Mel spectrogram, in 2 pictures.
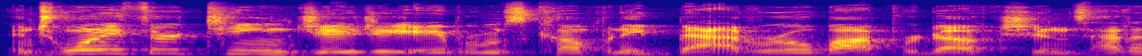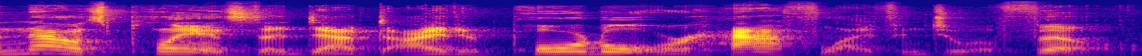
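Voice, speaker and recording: A man's voice: on the high side, big pitch swings, fast talker, sharp tone. A man hosting an online video essay, giving sarcastic, irreverent commentary with casual swearing. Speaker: video host. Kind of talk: video essay commentary on cancelled game movies.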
